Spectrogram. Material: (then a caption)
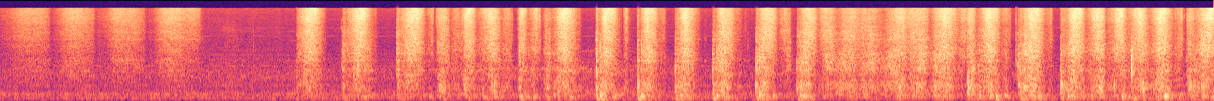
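Suede. A wooden horsehair brush dusts off the dry upper of a hand-held green suede Nike SB Air sneaker with a gum sole. A few soft, bristly strokes are followed by a brief pause, then a quicker run of louder, brighter, scratchy brush strokes across the suede.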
